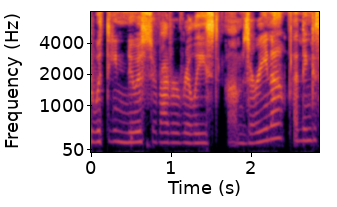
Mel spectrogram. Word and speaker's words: Zarina: We're going to end with the newest survivor released, Zarina, I think is how you pronounce her name.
